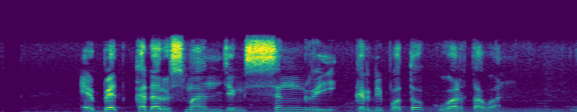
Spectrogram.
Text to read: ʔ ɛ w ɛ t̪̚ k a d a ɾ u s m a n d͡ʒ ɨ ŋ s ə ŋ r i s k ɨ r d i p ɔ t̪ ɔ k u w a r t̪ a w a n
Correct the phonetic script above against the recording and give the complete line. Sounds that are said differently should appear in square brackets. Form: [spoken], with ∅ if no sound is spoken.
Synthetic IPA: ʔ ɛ [b] ɛ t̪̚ k a d a ɾ u s m a n d͡ʒ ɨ ŋ s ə ŋ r i [∅] k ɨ r d i p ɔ t̪ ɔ k u w a r t̪ a w a n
